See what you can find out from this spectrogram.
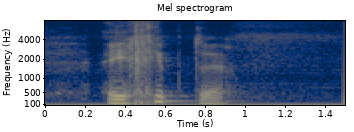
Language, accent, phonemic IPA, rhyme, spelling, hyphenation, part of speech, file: Dutch, Netherlands, /eːˈɣɪp.tə/, -ɪptə, Egypte, Egyp‧te, proper noun, Nl-Egypte.ogg
- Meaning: 1. Egypt (a country in North Africa and West Asia) 2. a hamlet in Achtkarspelen, Friesland, Netherlands 3. a hamlet in Ooststellingwerf, Friesland, Netherlands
